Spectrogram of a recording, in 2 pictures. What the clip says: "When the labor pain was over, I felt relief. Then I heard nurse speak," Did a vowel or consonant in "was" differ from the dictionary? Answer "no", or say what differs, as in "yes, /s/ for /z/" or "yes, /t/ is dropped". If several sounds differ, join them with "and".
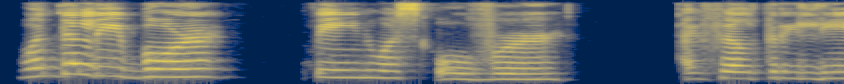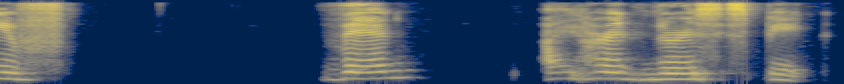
yes, /s/ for /z/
